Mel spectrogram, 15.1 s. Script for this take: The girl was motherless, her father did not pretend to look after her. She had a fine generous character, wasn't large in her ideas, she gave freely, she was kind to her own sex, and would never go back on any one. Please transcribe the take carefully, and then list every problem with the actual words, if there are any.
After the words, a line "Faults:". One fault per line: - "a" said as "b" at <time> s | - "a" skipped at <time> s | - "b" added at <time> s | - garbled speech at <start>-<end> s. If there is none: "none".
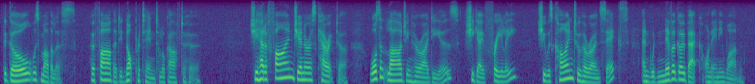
The girl was motherless, her father did not pretend to look after her. She had a fine generous character, wasn't large in her ideas, she gave freely, she was kind to her own sex, and would never go back on any one.
Faults:
none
